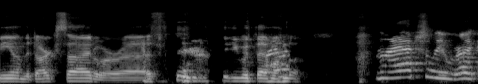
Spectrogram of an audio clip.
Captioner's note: laughing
